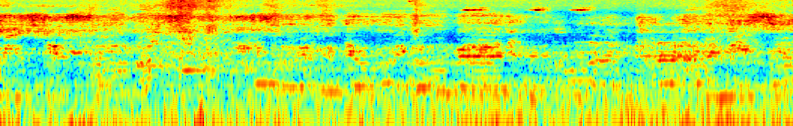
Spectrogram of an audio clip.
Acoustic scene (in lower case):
car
